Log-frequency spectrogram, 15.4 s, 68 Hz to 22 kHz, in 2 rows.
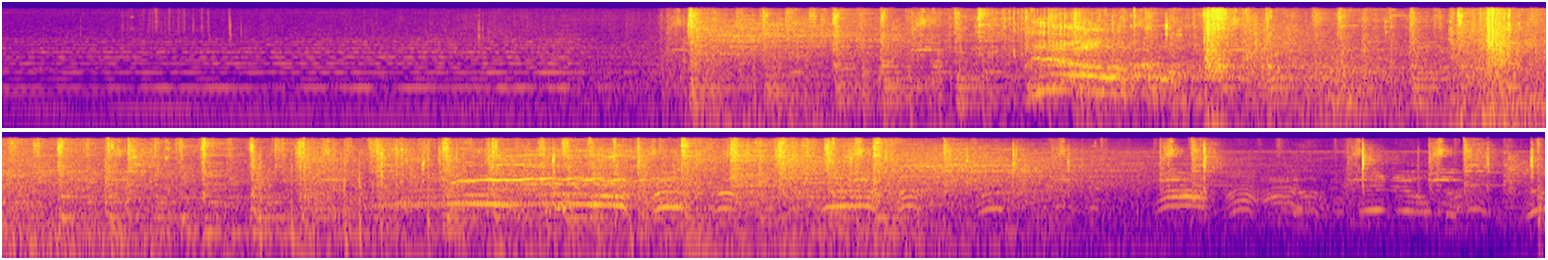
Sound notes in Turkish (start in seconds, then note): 3.5 Müzik - Aksiyon; 13.4 Bağrışmalar ve kılıç sesleri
